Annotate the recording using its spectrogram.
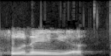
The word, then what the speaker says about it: Onamia: Let's go to Onamia? Did I say it correctly? Onamia? – Close. – Anemia. – Anemia. I'm sorry.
